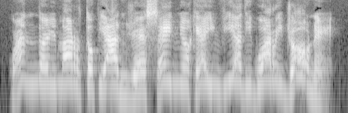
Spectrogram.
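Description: A put-on character voice, high-pitched and raised to project, takes a solemn, pompous tone. It moves at a fairly slow pace. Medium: read story.

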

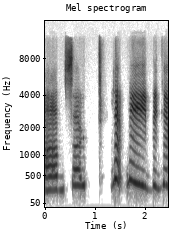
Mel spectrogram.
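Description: A woman speaks in a British accent, recorded dry with no echo over a quiet background. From England. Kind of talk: formal panel moderation. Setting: video call. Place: home room. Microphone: video call.

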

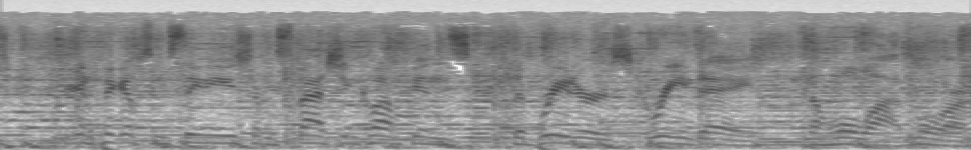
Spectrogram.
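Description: A man talking at a very fast pace, dry sound with no echo, loud music in the background. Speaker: radio DJ. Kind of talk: radio station promo and on-air DJ patter. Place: studio.

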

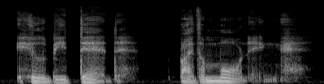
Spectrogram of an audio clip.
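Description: A man's put-on character voice, growling and very deep in pitch. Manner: menacing.

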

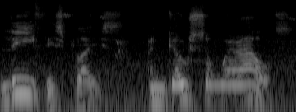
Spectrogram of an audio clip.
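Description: A somewhat breathy man at a fairly slow pace, with very wide pitch swings and light background noise. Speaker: Bible reader. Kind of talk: scripture reading aloud. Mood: calm, solemn. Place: garden. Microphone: phone near.

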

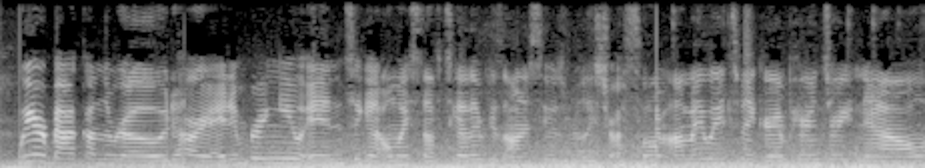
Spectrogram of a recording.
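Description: Loud background noise surrounds a woman's voice. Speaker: vlogger. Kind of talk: casual vlog chat. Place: car. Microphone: phone near.

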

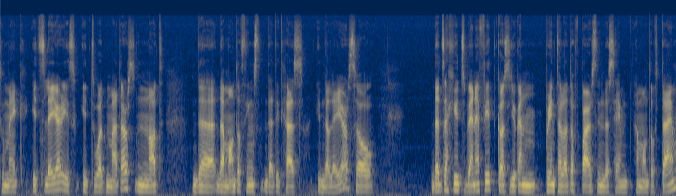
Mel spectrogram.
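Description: Fairly even intonation and a fairly slow pace from a man. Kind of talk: casual vlog chat. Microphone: phone near.

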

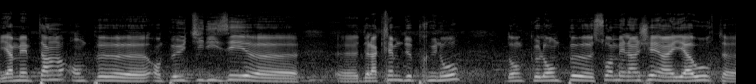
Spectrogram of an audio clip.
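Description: A man speaks at a fairly slow pace in a southwestern French accent, his pitch high. The sound is dry with no echo, over light background noise. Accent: sing-song southwestern French. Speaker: prune farmer. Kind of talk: interview answer. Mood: calm, proud of product. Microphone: handheld.

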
